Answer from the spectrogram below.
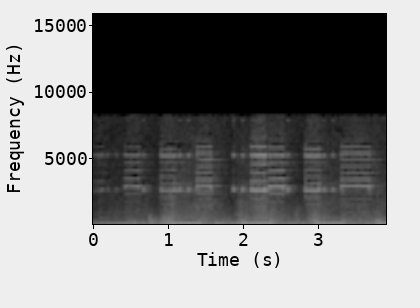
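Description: A cell phone rings in a repeating electronic pattern, short bursts of high warbling tones about every half second, steady with no one speaking.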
